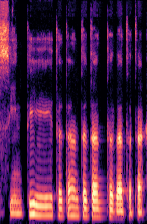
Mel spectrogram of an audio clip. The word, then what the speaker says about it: sin ti: Now, the letter I in Spanish is supposed to be pronounced E, right? Is that first vowel. So it should be sin ti, and usually that is how it will come out.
